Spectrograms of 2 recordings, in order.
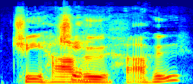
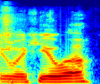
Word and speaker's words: Chihuahua: and mispronouncing words, and I'm still laughing at, what was it, Chihuahua? Chi-ha-hu-ha-hu? Chi-how-how. Yeah, there you go. Yeah, so we'll do that. Thank you, mate. Chi-hua-hua. Chi-hua-hua, that's the one.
